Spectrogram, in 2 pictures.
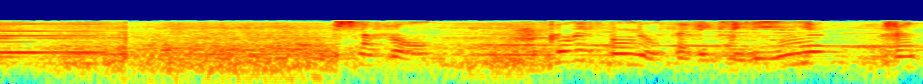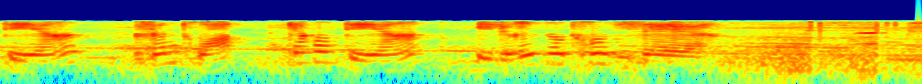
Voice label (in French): La synthèse vocale des Citadis annonce les correspondances; Chavant : Les correspondances annoncées sont celles de Flandrin-Valmy...; Quelques erreurs; sontram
